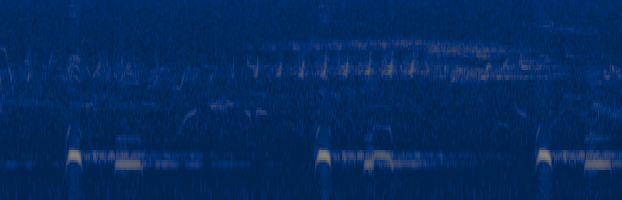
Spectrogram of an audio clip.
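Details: Wild common cuckoo with a slightly unusual cuckooing, recorded on a May evening among the Vändra forests of Pärnu County, Estonia: three clear two-note cu-coo calls, the second note lower, about every two seconds, with faint songbirds twittering behind.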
